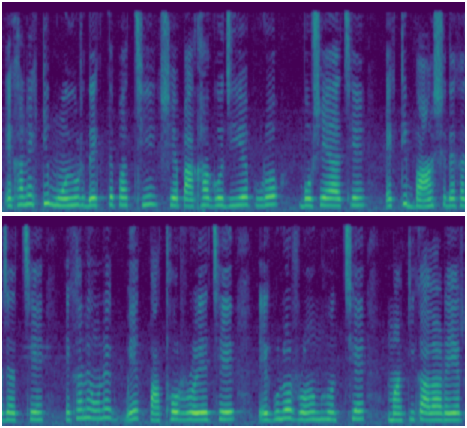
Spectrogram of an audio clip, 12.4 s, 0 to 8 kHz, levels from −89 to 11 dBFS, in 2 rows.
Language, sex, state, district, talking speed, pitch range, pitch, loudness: Bengali, female, West Bengal, Kolkata, 120 wpm, 270-295 Hz, 285 Hz, -21 LUFS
